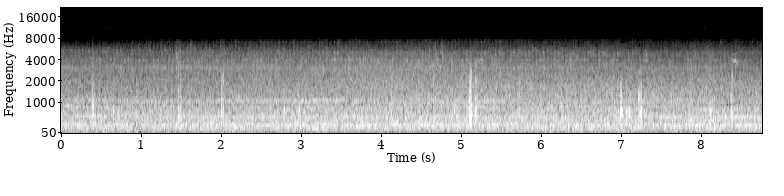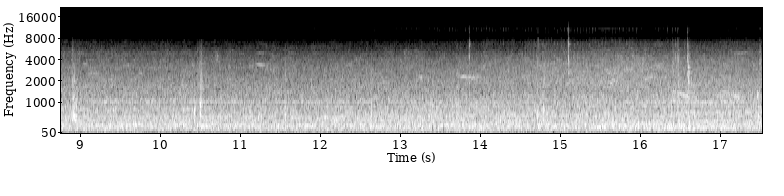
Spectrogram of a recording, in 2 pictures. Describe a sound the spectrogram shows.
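A steady city hum fills the air outdoors.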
